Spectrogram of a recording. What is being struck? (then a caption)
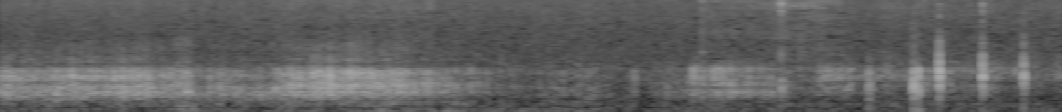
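Laminated hardcover book cover. Long nails scratch across the closed laminated cover of a spiral-bound hardcover cookbook, making a soft, steady midrange scraping for the first few seconds. The scratching fades, then gives way to a run of short, sharp nail taps on the cover near the end, all at a quiet level.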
